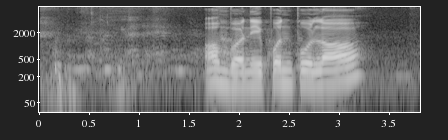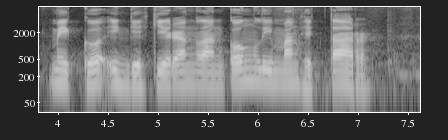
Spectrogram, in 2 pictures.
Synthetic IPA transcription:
ʔɔmbɔnipʊnpulɔ | meɡ̥ɔ̤ʔiŋɡɪhkiɾaŋlaŋkʊŋlimaŋɦek̚t̪ar

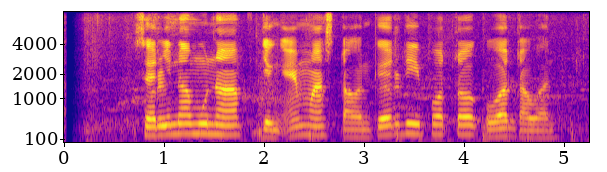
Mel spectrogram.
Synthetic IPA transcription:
səɾinamunap̚d͡ʒɨŋemast̪aɔnkərdipɔt̪ɔkuwart̪awan

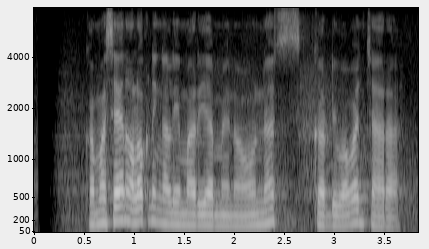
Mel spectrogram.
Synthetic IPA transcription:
kamasɛanɔlɔk̚niŋalimaɾiamɛnɔnəskɨrdiwawaɲt͡ʃaɾa

